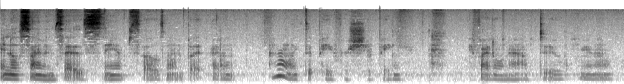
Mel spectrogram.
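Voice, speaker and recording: Over noticeable background noise, a soft-spoken woman talks. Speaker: card-making crafter. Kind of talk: tutorial. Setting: at home, early morning. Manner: casual, chatty.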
